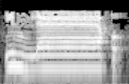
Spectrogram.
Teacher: And I'm stopping, so putting a sukoon on qaf and giving it the bounce, the qalqala.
